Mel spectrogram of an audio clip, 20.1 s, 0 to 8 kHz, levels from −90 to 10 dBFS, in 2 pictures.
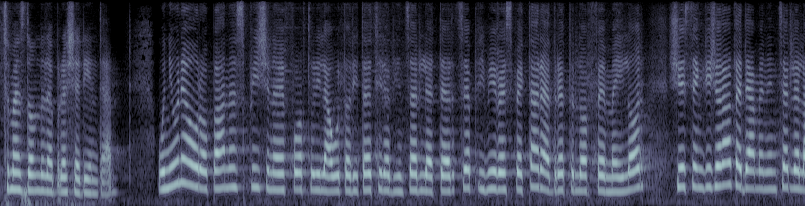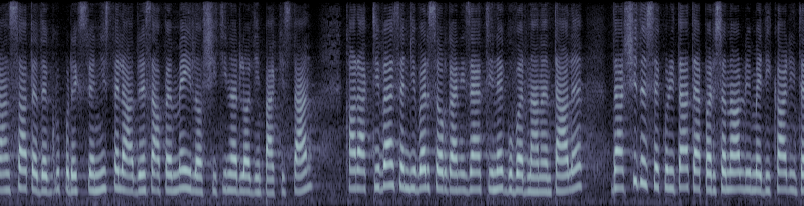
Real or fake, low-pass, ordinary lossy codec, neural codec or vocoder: fake; none; none; codec, 16 kHz, 0.9 kbps, LongCat-Audio-Codec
